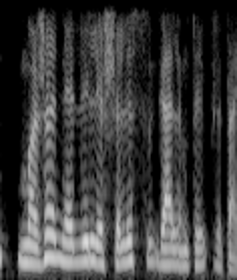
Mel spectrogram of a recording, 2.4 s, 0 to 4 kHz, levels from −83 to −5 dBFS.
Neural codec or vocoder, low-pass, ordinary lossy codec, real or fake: vocoder, 22.05 kHz, 80 mel bands, Vocos; 3.6 kHz; Opus, 24 kbps; fake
